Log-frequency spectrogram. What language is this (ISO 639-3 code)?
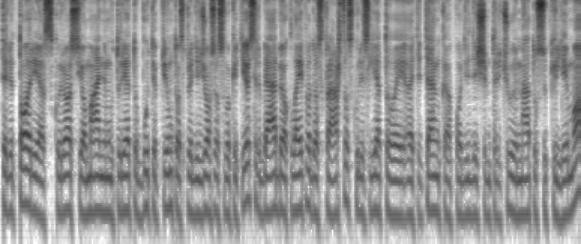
lit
